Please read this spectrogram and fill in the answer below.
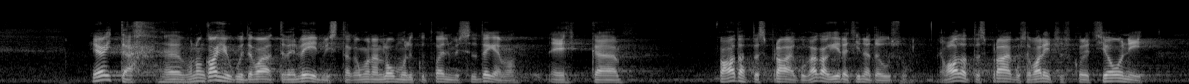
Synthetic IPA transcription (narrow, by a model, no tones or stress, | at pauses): jɑɑjt̪ːˑæhmulːo̞nkɑɦjukujd̪e̞vɑjɑt̪ˑːe̞veːlve̞ːnmist̪ɑɡ̥ɑmɑole̞nlo̞ːmulikult̪vɑlʲmisːe̞d̪ɑt̪e̞ɡ̥e̞mɑe̞hk | vɑːd̪̥ɑt̪ːˑɑsprɑe̞ɡ̥uvæɡ̥ɑkiːɾet̪hinːɑt̪ɤwsujɑ̰vɑːd̪̥ɑt̪ːˑɑsprɑe̞ɡ̥usevɑlʲit̪suskolit̪sio̞ːnʲi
